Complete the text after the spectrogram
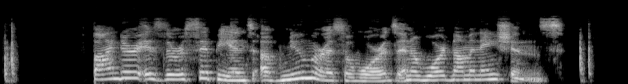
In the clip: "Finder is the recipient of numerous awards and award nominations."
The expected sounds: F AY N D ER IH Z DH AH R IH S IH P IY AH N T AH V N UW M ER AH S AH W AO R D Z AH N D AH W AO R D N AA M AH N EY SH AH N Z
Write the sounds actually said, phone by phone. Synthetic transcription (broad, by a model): F AY N D ER IH Z DH AH R IH S IH P IY AH N T AH V N UW M ER AH S AH W AO R D Z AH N AH W AO R D N AA M AH N EY SH AH N Z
